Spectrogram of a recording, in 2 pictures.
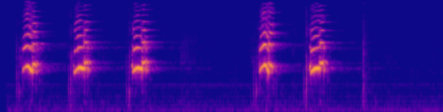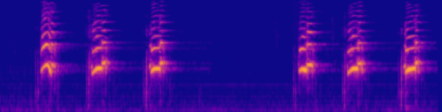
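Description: An animal's calls: eleven short, high, squeaky notes, given in groups of two or three about half a second apart, with pauses of about a second between the groups.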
